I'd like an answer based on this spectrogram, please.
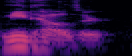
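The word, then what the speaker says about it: Niederhäuser: It's like need something. Need Hauser. There you go. Need Hauser. Because he's from Switzerland. But yeah, Earl, look up at his highlights.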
